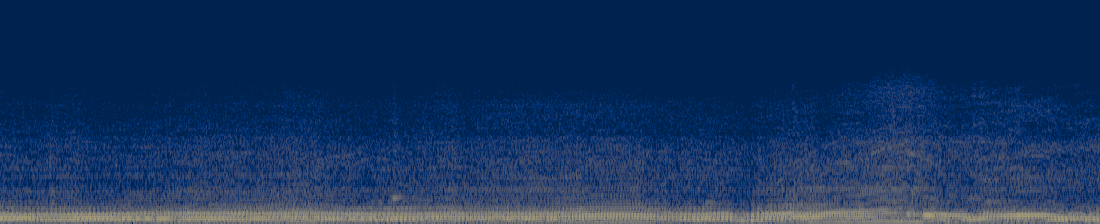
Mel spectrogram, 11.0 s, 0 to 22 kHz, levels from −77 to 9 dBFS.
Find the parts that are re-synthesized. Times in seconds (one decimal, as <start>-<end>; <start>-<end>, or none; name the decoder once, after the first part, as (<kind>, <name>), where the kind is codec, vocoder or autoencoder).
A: none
